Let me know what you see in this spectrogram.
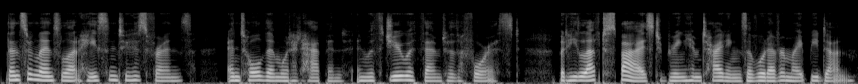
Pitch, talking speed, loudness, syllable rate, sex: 175 Hz, 230 wpm, -20 LUFS, 5.8 syllables/s, female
